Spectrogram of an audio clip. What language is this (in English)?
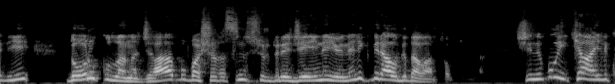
Turkish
